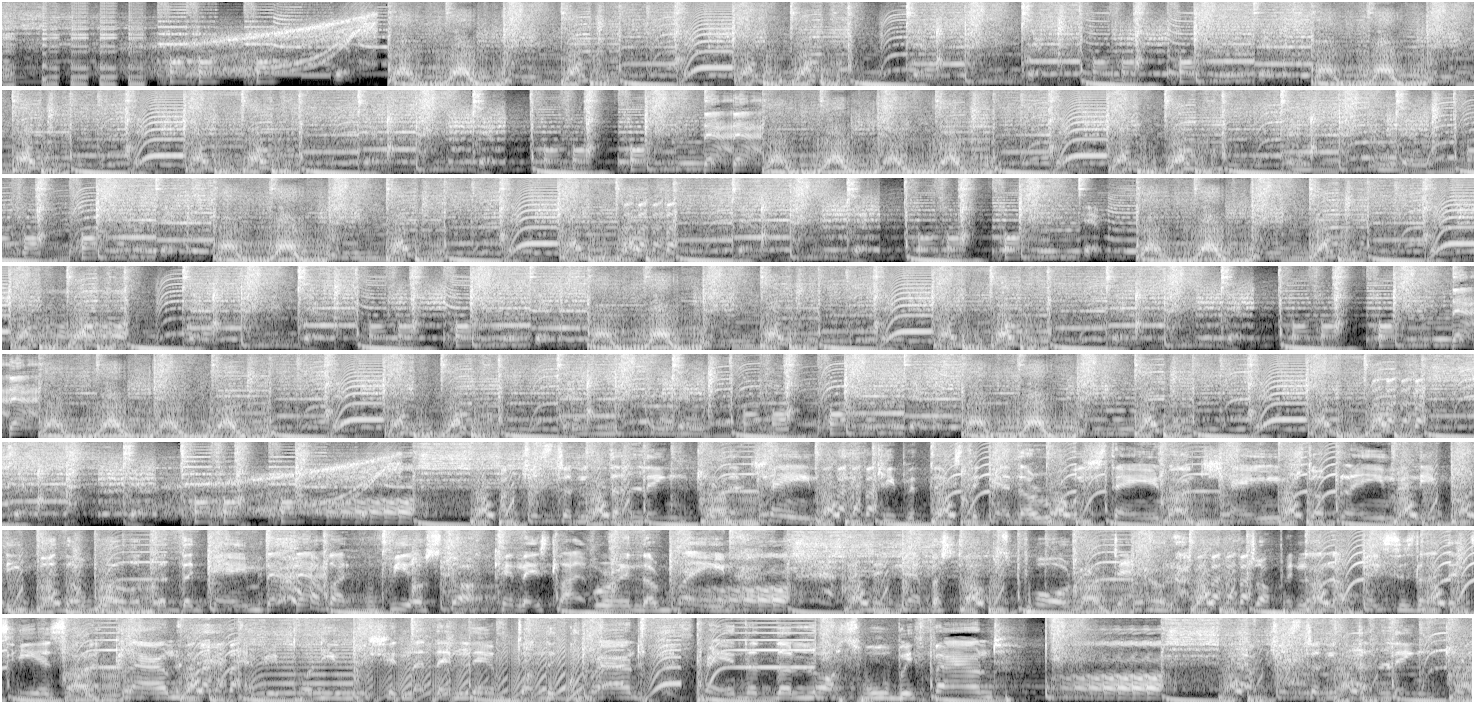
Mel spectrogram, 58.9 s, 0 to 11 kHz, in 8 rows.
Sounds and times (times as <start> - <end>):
Dubstep: 0.0 - 58.8.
